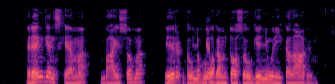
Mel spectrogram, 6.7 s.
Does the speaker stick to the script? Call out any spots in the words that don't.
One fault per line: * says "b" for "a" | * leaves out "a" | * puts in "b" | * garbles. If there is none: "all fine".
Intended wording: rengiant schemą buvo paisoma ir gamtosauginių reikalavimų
* leaves out "buvo"
* garbles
